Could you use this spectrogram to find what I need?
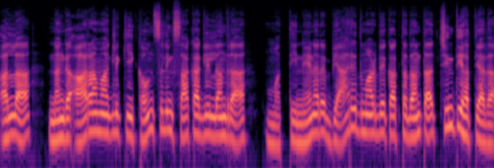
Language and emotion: Kannada, fearful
